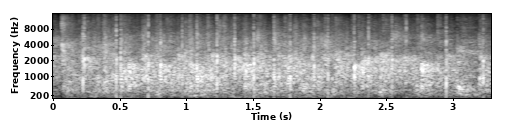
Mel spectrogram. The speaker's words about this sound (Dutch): Geef hem een applaus.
